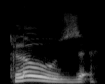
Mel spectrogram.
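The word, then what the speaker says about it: close: كلوز يا شهد كلوز. سي كلا لا يبقى حرف ايه؟ ال كلوز ايوه او او كلوز ز. اس اس بس بتتنطق زي وبعدين اي ما بتتنطقش.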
